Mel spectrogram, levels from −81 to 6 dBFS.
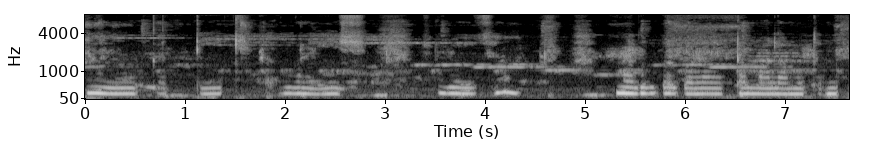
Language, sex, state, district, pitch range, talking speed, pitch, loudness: Bengali, female, Jharkhand, Sahebganj, 195-215 Hz, 30 wpm, 205 Hz, -21 LUFS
